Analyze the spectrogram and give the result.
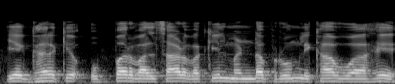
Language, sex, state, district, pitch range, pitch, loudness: Hindi, male, Gujarat, Valsad, 135-145 Hz, 140 Hz, -17 LUFS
